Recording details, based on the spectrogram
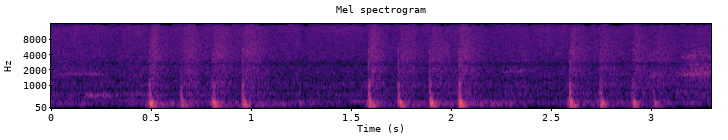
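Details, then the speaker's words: Heart sounds in quick pairs of beats separated by gaps; an irregular rhythm he calls a sign of disease. "이렇게 뛰면 어떻게 될까요? 이게 병이 있다는 거예요."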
